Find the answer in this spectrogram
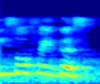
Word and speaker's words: oesophagus: Then the partially slightly digested food moves down into the esophagus. Here please note the spelling. O is silent.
